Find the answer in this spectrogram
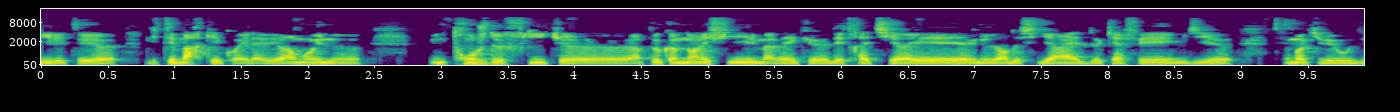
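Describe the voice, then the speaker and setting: A man recounts a personal story on a podcast. His voice sits very low, and he speaks haltingly, with frequent fillers and restarts. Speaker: podcast guest. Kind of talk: conversational storytelling.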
